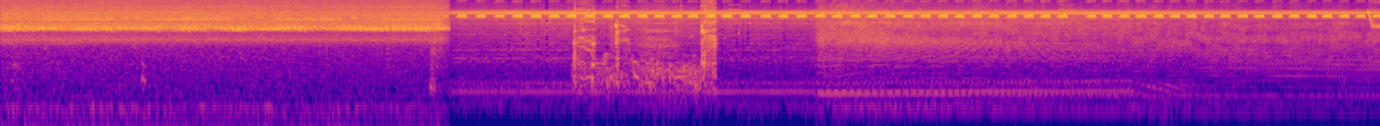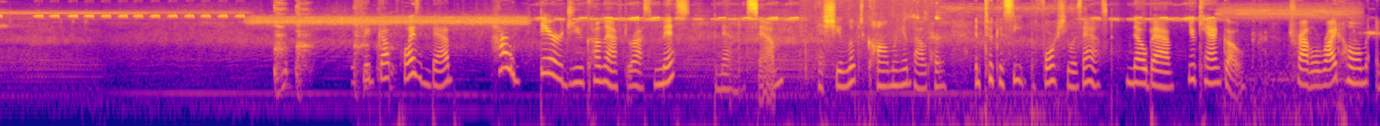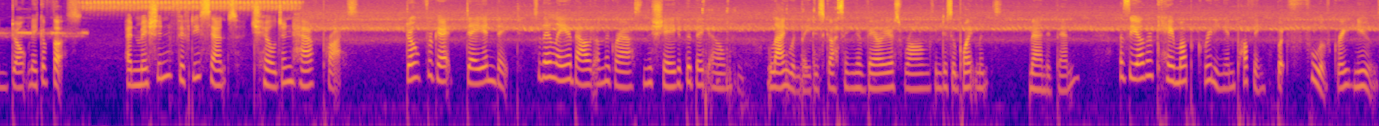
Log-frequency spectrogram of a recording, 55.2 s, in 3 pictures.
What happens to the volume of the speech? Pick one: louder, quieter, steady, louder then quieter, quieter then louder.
steady.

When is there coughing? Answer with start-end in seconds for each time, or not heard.
7.6-9.6, 22.1-23.7, 46.0-47.7.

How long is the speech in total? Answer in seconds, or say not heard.
32 s.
